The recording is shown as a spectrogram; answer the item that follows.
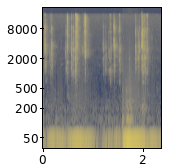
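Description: Typing on a computer keyboard: a run of quick keystrokes over a low rumble that swells near the end.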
